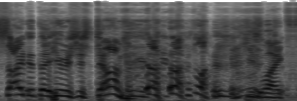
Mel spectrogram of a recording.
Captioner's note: laughing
